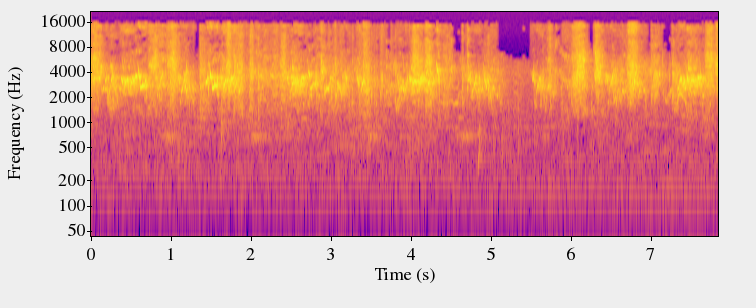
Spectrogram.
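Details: Budgerigars meeting aggressively chatter loudly with sharp, high chirps and scratchy squawks in pulsing waves. A brief lull comes near five seconds before the chatter resumes.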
